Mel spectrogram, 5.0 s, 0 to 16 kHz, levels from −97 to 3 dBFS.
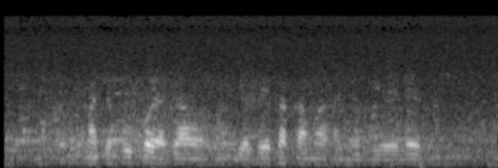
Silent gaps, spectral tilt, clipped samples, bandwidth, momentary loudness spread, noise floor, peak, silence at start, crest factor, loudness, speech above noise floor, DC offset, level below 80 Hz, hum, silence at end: none; -6.5 dB/octave; under 0.1%; 11.5 kHz; 21 LU; -49 dBFS; -6 dBFS; 0.05 s; 22 dB; -28 LUFS; 22 dB; under 0.1%; -68 dBFS; none; 0 s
